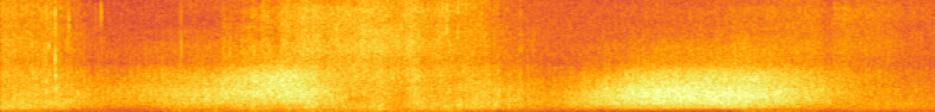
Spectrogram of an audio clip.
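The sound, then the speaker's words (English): Sea waves roll in and crash in two slow, swelling surges over a constant roar of surf below the cliff at the deep gash of the Cave of Nurong, with a breath of wind across the microphone and no voices. “Above the black stone, with a winding kingdom and the sea, lies the deep gash in the cliff, the Cave of Nurong.”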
